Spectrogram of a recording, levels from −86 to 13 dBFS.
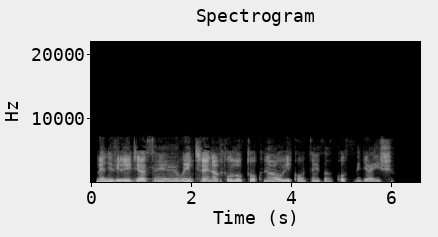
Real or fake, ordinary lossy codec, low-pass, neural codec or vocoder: fake; MP3, 48 kbps; 7.2 kHz; codec, 44.1 kHz, 1.7 kbps, Pupu-Codec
